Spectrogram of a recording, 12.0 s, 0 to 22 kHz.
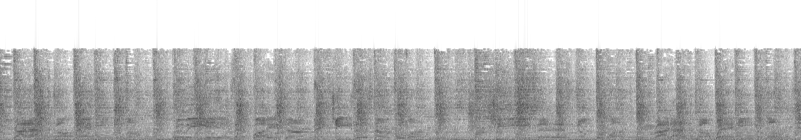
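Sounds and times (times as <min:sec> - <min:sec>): drum kit beat: 0:00.0 - 0:12.0
man singing: 0:00.0 - 0:12.0
strummed acoustic guitar: 0:00.0 - 0:12.0.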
